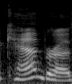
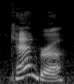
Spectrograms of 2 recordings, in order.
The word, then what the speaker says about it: Canberra: When Wait, when you say Canberra, so wrong. Wait, Canra.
